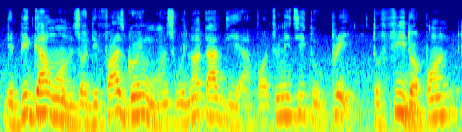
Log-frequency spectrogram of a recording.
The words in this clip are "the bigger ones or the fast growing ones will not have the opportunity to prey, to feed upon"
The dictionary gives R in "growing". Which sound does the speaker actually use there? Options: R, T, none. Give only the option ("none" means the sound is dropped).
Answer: none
